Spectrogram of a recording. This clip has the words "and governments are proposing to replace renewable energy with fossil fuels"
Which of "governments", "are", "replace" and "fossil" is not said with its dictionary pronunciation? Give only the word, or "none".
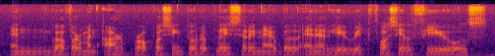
governments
